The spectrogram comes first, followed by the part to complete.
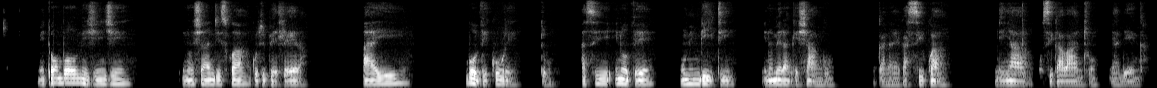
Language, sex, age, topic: Ndau, male, 36-49, health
